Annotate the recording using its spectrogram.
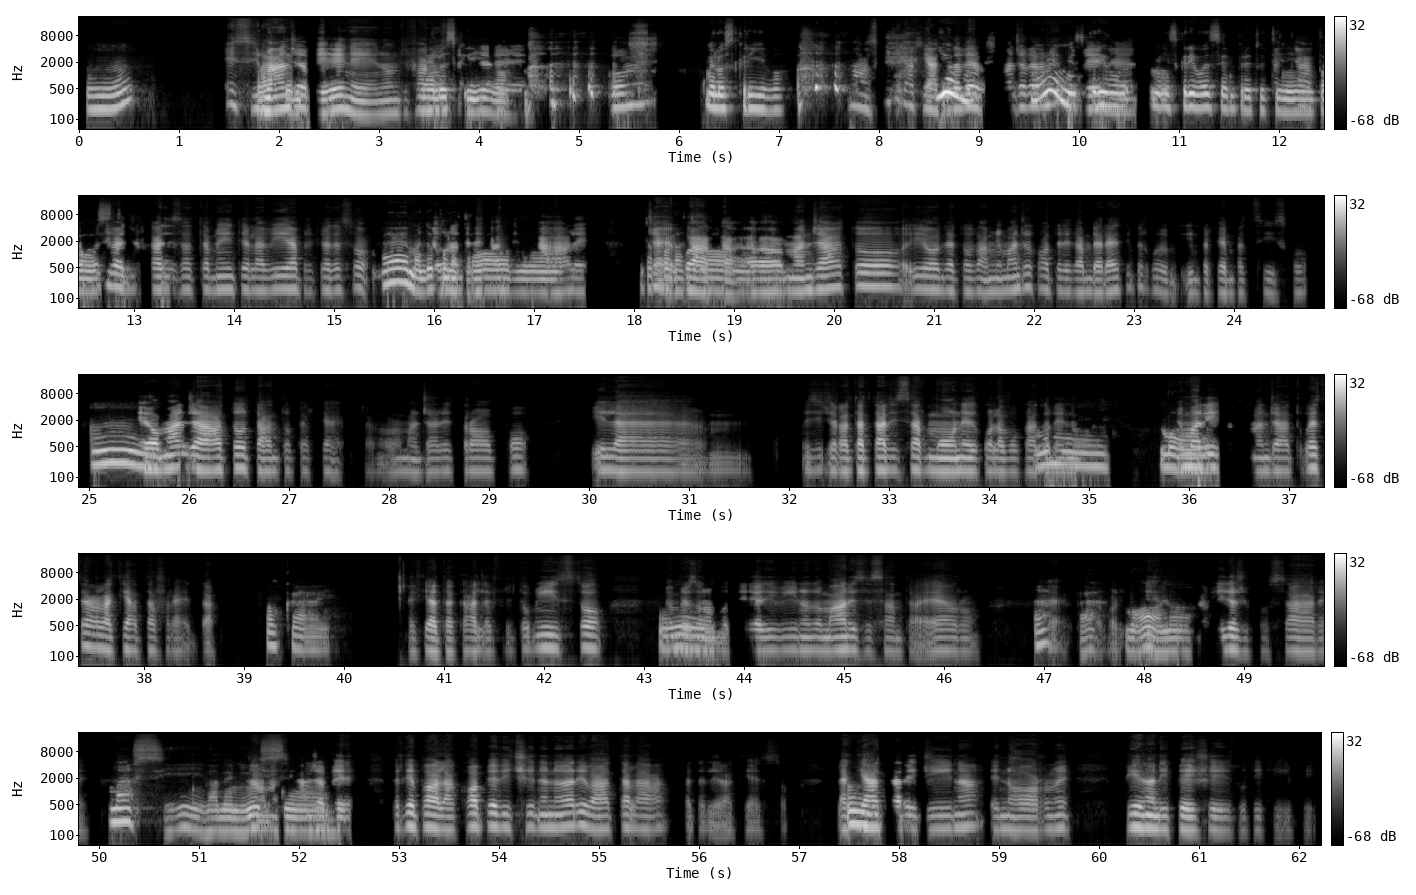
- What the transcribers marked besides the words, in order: "Guarda" said as "guara"; static; distorted speech; chuckle; "Cioè" said as "ceh"; drawn out: "Mh!"; "cioè" said as "ceh"; "salmone" said as "sarmone"; drawn out: "Mh!"; tapping; drawn out: "Mh!"; "normale" said as "nomale"; "Cioè" said as "ceh"; "aspetta" said as "petta"
- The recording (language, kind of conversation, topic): Italian, unstructured, Come hai scoperto il tuo ristorante preferito?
